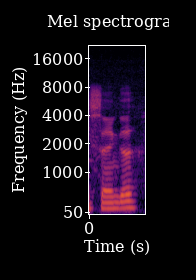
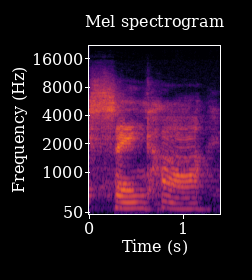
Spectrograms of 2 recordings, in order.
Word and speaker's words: Sangha: it's kind of i i explain it's like saying ha like saying ha and it just you know i have to spell it out for spell it out for them yeah i mean it's kind of be expected it's kind of more than one of them exotic kind of names yeah it's like sanka it's like closest and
